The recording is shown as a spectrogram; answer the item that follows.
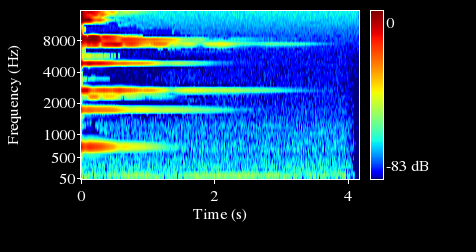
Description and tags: Soft wrench hit F#3
Recorded with DPA 4021.
A chrome wrench/spanner tuned to a F#3.
ring, percussive, Wrench, high, spanner, harmonics, chrome, hit, tonal, dissonant, metal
